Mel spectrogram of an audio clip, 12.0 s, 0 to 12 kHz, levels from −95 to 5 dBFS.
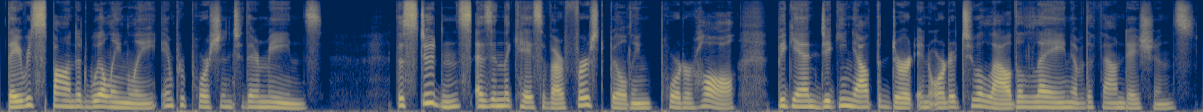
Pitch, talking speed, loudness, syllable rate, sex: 160 Hz, 170 wpm, -24 LUFS, 4.7 syllables/s, female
